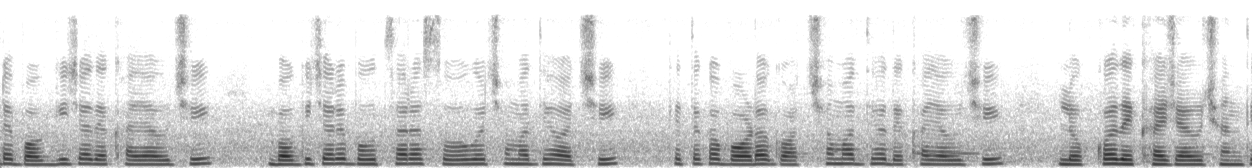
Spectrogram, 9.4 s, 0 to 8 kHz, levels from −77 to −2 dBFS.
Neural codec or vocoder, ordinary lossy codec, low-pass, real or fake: none; MP3, 48 kbps; 7.2 kHz; real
